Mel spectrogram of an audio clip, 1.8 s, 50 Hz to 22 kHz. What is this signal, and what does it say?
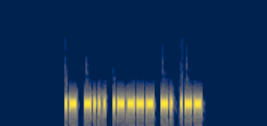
Morse code, heard as a keyed tone, about 77 wpm, 700 Hz. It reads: AB1NW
